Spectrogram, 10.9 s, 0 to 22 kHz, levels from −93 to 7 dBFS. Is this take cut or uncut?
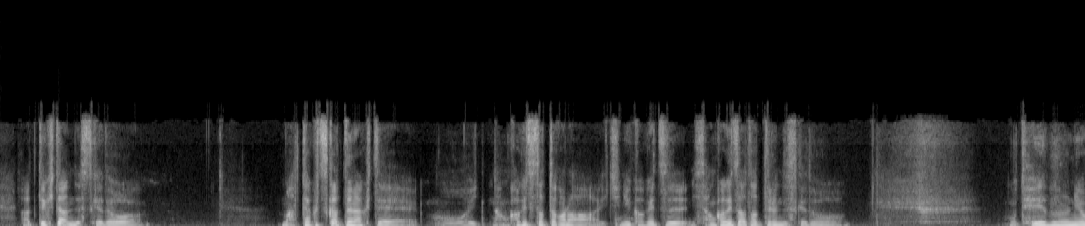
uncut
